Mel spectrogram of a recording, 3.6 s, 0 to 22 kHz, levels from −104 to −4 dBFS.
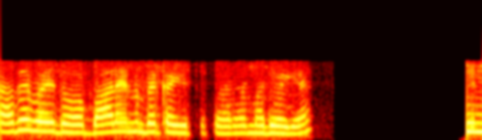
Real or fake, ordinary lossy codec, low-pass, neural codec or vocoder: real; none; 3.6 kHz; none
